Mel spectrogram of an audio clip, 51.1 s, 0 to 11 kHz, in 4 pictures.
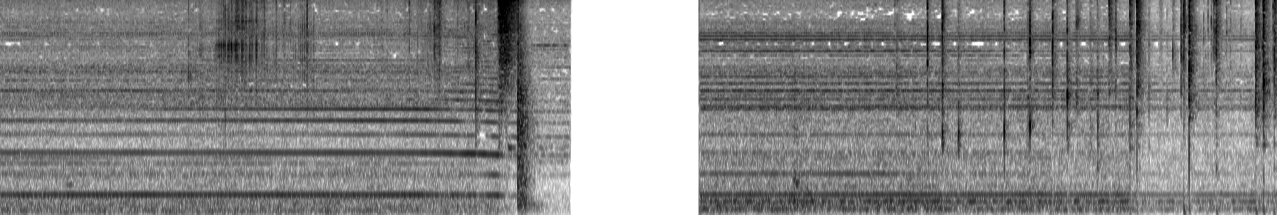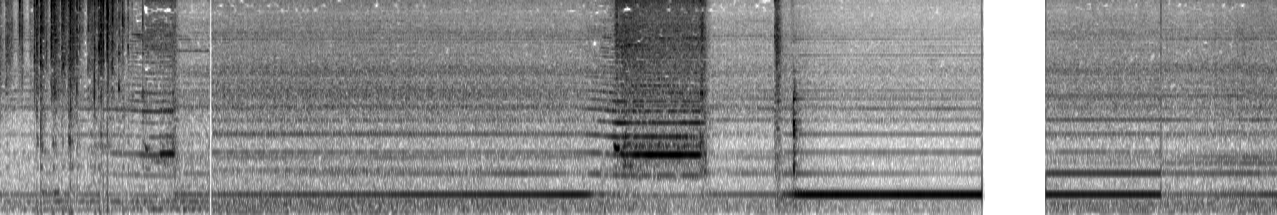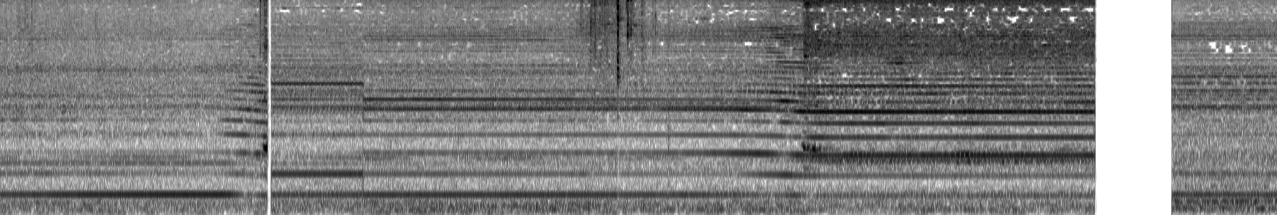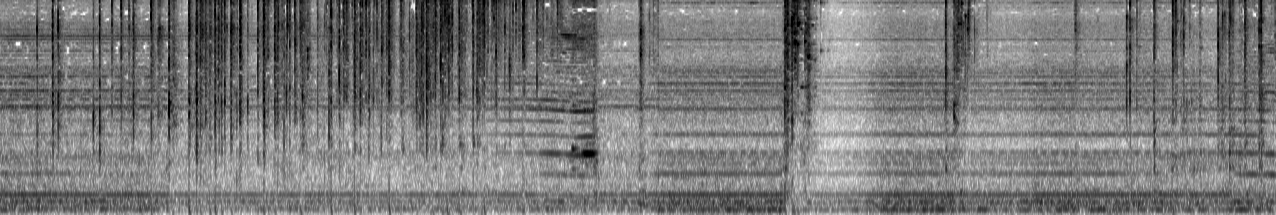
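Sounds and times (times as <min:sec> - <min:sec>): hydraulic press motor whine: 0:00.0 - 0:05.7, 0:07.0 - 0:22.5, 0:23.2 - 0:36.5, 0:43.3 - 0:51.0
plastic toy cracking and snapping: 0:01.9 - 0:03.2, 0:10.3 - 0:14.1, 0:38.8 - 0:43.8, 0:49.6 - 0:51.0.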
